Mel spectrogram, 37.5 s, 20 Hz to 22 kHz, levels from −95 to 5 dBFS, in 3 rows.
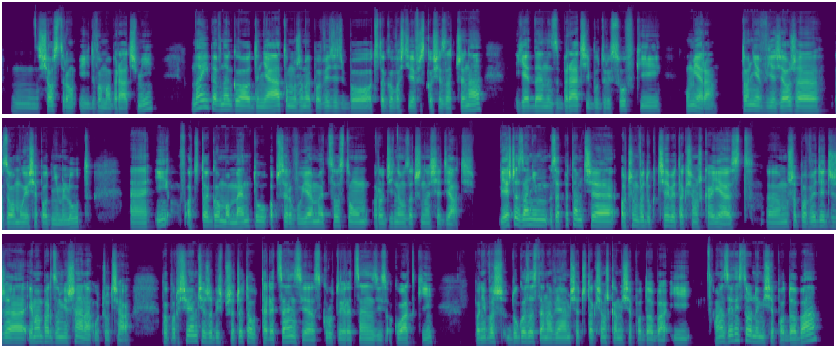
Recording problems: thin; very; fading below 650 Hz

